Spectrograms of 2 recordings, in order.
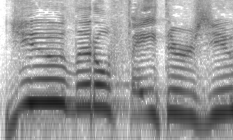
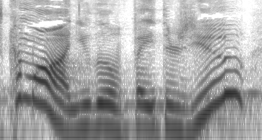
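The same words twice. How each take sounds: First: Slow teasing repeat. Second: Smiling tease. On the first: Shown as a demonstration. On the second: Retold or imitated. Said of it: "He probably had a big smile on his face".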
